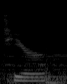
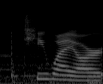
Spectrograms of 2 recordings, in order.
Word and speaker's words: Tyr: and odin and thor but i didn't know tear and i knew loki but that was about the extent of my norse knowledge tyr is tyr is how it's spelled and it's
